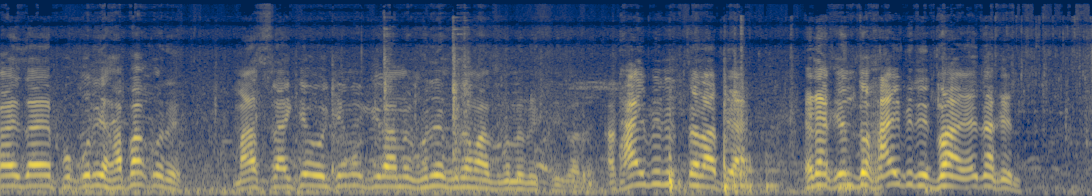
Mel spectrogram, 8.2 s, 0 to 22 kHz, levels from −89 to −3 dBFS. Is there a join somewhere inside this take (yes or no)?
yes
